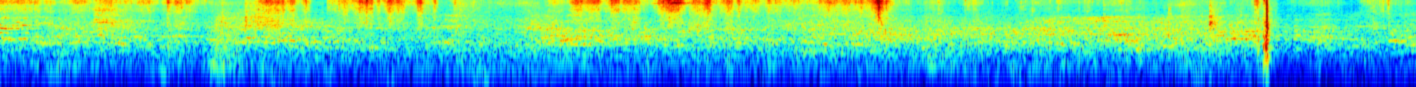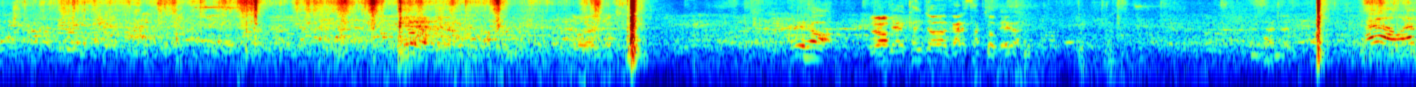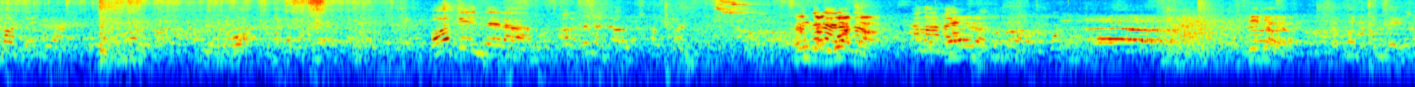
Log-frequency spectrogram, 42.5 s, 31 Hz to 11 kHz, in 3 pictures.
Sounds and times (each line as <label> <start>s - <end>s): Traffic Sound 0.0s - 21.8s
Traffic Sound 25.2s - 35.4s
